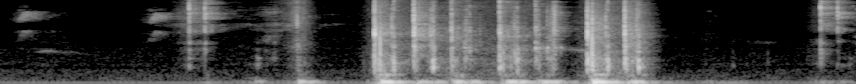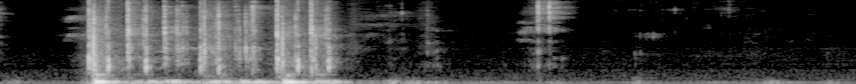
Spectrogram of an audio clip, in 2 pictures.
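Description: Typing on a computer keyboard in two quick bursts, the first about two seconds in and the second near five seconds, with a few single clicks between them, over a faint steady low hum.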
